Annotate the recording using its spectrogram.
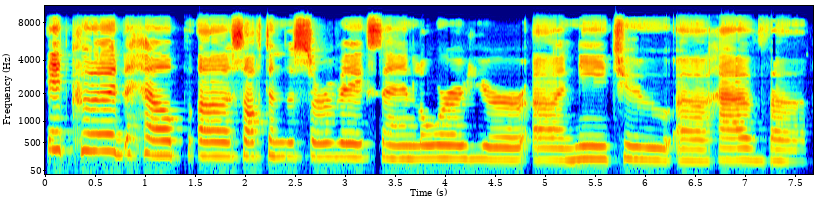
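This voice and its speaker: A woman's voice: medium pitch, level tone, slow pace, few pauses. A middle-aged woman obstetrician giving a casual explanatory talk, chatty, with many fillers and laughs between points.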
